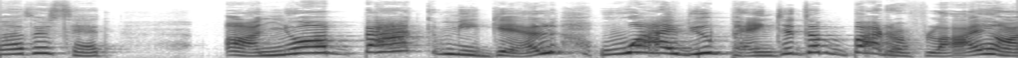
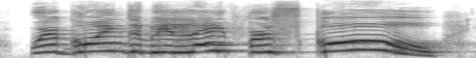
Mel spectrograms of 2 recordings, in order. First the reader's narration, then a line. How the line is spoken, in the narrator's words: yelled Marissa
